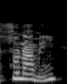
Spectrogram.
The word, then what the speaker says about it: tsunami: यूकी एक लड़के का नाम है, और सुनामी के बारे में जानते हैं। और यहाँ पे इसकी स्पेलिंग आप लोग याद रखेंगे, TSUNAMI, SUNAMI नहीं, TSUNAMI, सुनामी।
